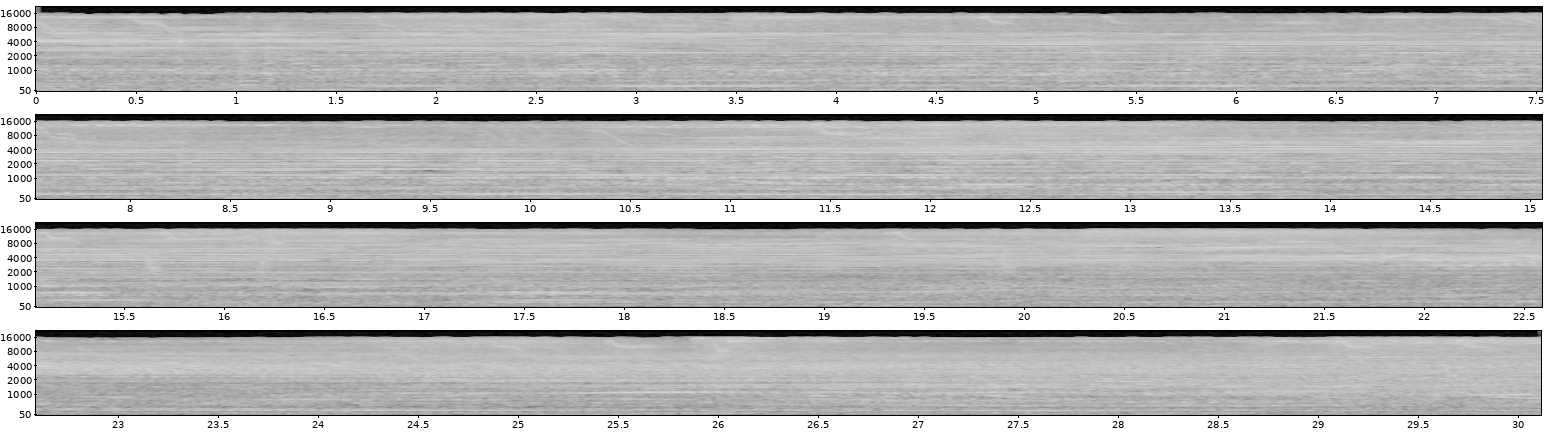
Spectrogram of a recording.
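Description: Dense experimental noise music: several tracks layered at once into a wash of held drone tones and grainy hiss, with a few pitches sliding up and down about two-thirds of the way in.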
